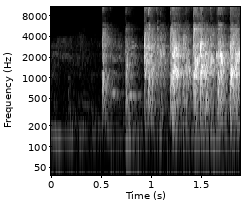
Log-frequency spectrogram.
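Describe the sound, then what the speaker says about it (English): Applause from an audience at a stand-up comedy show, starting with a few scattered claps and quickly building into louder, denser clapping. "Because you guys were applauding"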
